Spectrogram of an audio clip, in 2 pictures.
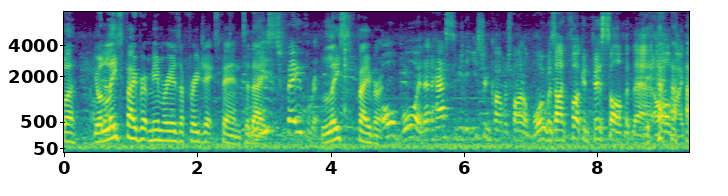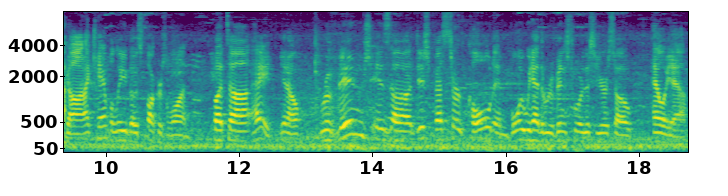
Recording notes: at the Free Jacks Championship Pub Crawl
